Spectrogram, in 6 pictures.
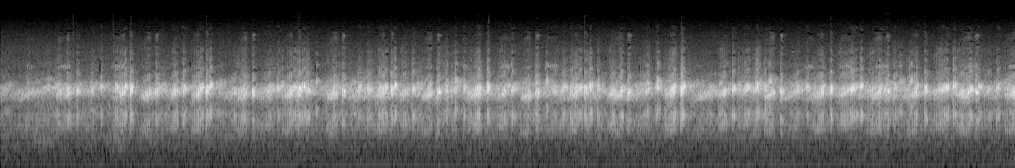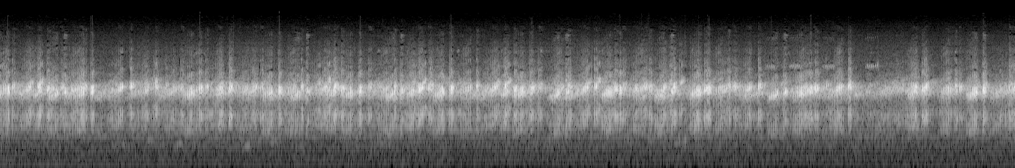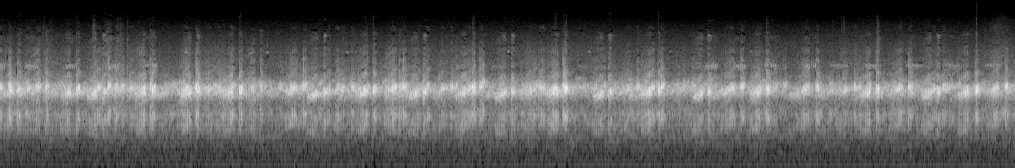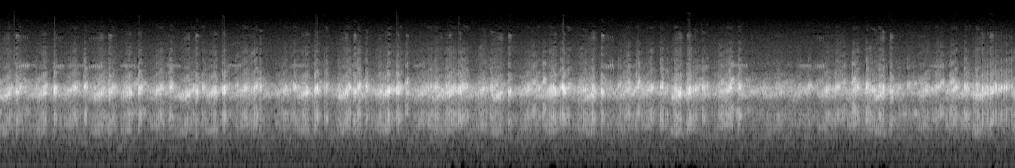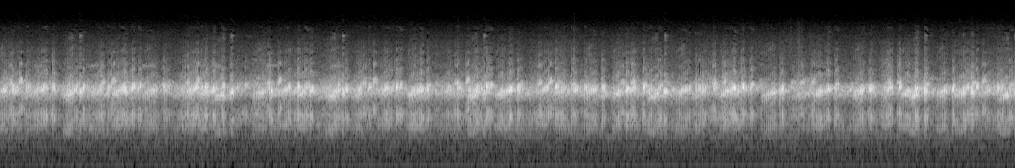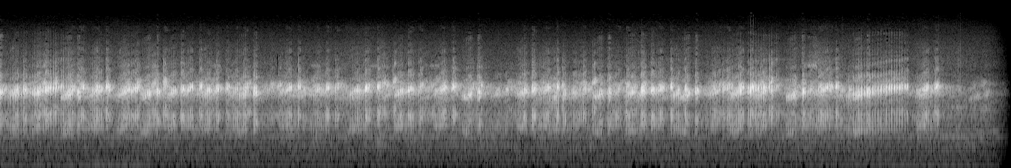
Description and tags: Aggressively (but effectively) EQ'd to remove a nearby gas generator. This is excerpt two of two.
crickets, frogs, night, stream, swamp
